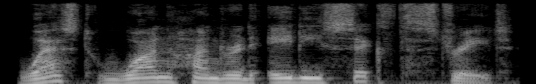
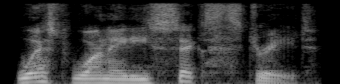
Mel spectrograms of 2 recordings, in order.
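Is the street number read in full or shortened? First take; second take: full; shortened. First: The street number is read out in full. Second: The street number is read in shortened form. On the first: The speaker calls it right. "the address is pronounced as" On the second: The speaker calls it wrong. "and not"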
